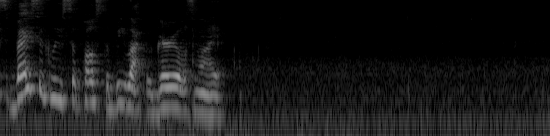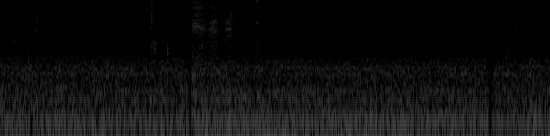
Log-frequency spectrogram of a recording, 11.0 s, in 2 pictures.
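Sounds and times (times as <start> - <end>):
low steady hum: 0.0 - 11.0
wet chewing: 2.3 - 11.0.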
